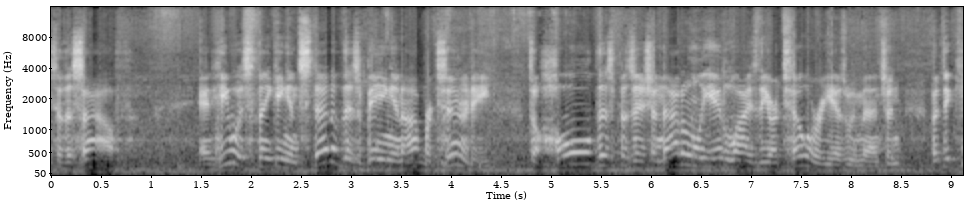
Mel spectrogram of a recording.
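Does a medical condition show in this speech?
No.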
